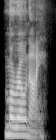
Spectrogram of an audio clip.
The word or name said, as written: moroni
